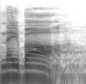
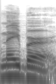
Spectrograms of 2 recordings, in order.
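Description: First: The word is said in a non-American accent. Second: The word is said in an American accent. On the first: The speaker calls it right. "Say neighbor" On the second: The speaker calls it wrong. "Don't say neighbor. That's an American"

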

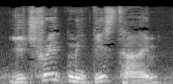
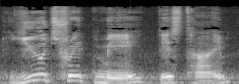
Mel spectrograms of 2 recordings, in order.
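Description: First: It is said at normal speed. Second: It is said more slowly.

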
